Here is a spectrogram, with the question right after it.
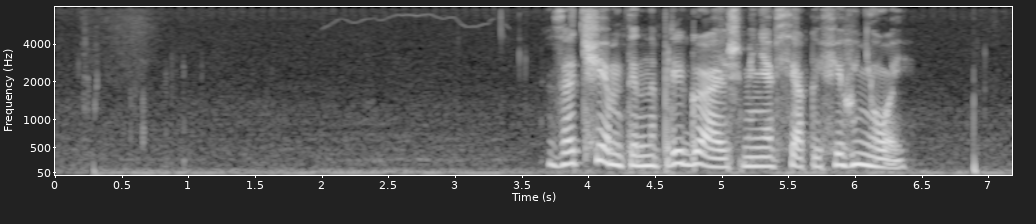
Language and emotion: Russian, angry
